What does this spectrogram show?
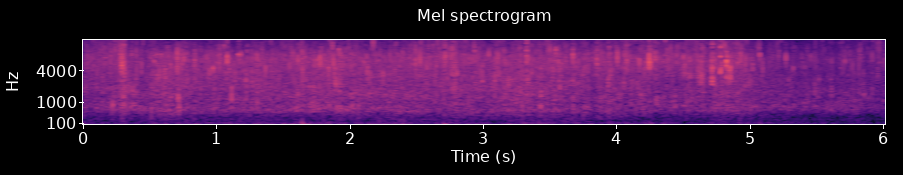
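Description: Seawater foam fizzing on wet sand: a steady hiss with many small crackles and pops.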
